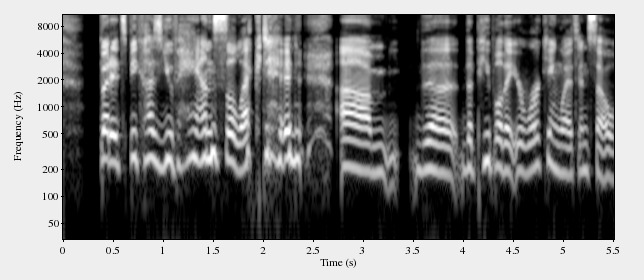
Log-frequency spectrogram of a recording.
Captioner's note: chuckles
